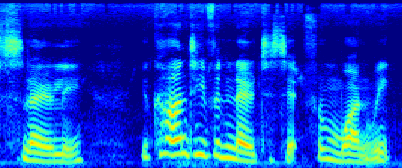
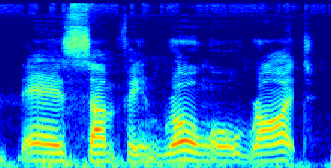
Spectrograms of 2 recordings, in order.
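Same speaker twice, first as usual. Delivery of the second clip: lower, louder gruff gloating; Mister Twit, gloating; 4 semitones lower, 6 dB louder than usual. Acted. Husband enjoying his trick, low gloat. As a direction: relish it like a nasty old man. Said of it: "Mister Twit said".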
